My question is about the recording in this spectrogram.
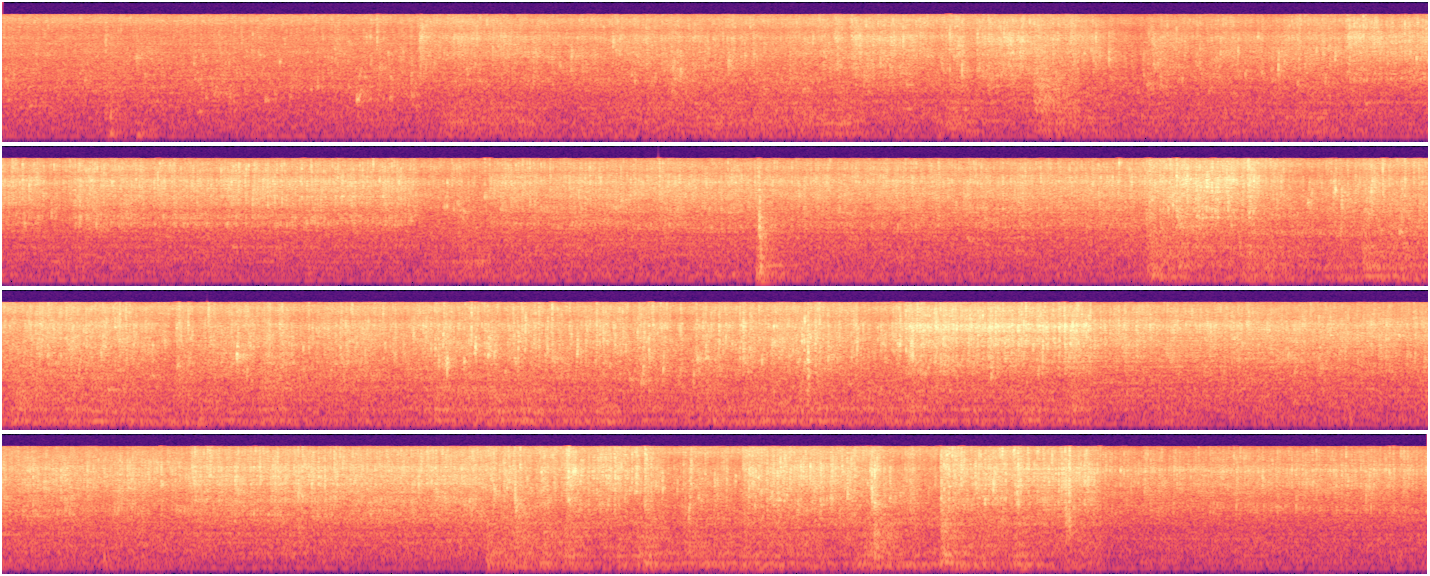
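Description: Tap water running into a stainless steel sink and splashing over raw chicken pieces as they are rinsed by hand under the stream. It runs steadily, getting louder for several seconds around the middle and again near the end, with one short knock about a third of the way in.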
